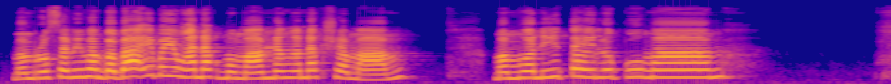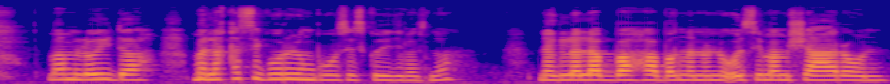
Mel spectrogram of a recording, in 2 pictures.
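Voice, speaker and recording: A woman's voice: high-pitched, pushed and bright. A Filipina woman, chatting casually on a livestream, greeting viewers by name and laughing often. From Philippines. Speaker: livestream host.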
